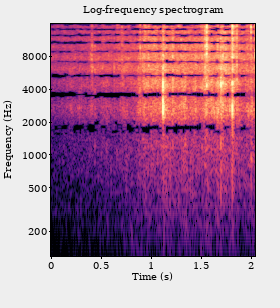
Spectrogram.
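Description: Footsteps on dry forest leaf litter and twigs: a run of short crackles starting under a second in.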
